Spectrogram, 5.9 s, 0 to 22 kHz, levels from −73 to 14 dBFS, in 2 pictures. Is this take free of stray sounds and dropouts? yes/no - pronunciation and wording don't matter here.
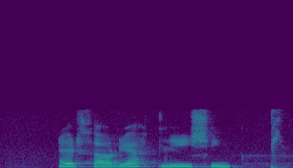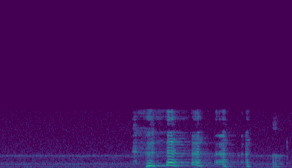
no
